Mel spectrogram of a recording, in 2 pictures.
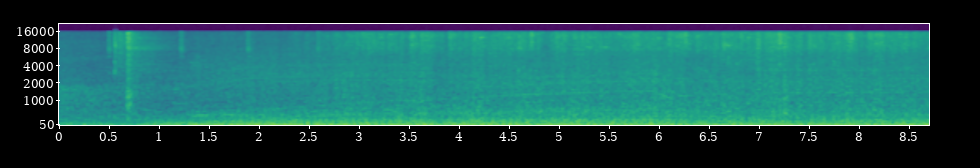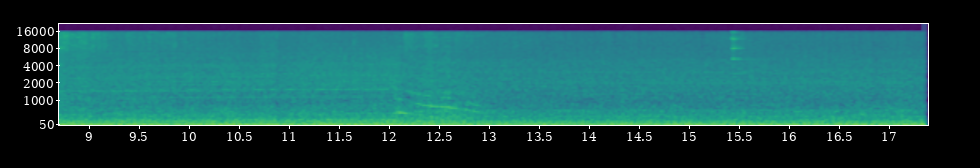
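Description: A bus engine roars as the bus speeds up, its whine slowly rising in pitch.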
